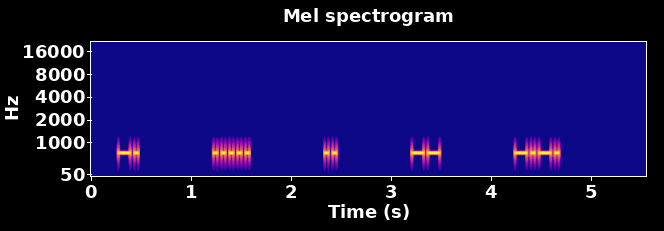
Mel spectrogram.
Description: Morse code, heard as a keyed tone, about 30 wpm, spaced as for 10 wpm, 700 Hz. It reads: N5IMC
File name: Lesson 18g - Letter m - Call Signs 30wpm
